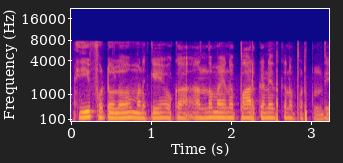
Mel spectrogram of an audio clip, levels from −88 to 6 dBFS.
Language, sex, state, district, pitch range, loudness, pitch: Telugu, male, Andhra Pradesh, Sri Satya Sai, 135-145 Hz, -17 LUFS, 140 Hz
